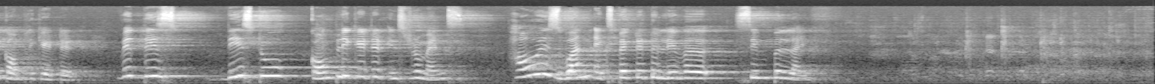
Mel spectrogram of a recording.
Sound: few Laugh

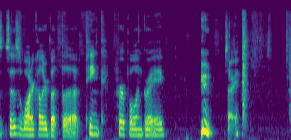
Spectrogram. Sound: clears throat

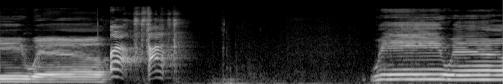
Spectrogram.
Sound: babbling

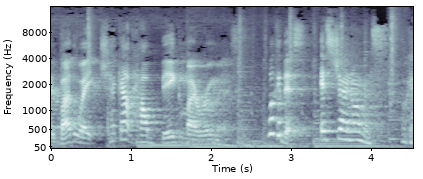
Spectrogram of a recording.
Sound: none

